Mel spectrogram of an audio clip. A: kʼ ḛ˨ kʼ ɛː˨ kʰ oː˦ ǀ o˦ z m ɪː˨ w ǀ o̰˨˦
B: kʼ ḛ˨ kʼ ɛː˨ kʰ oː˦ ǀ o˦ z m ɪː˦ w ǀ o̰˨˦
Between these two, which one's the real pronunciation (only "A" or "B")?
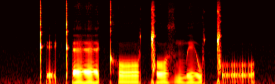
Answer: B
